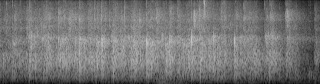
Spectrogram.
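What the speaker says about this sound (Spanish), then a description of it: "Un fuerte aplauso para él, por favor" Sustained applause from an audience at a university sociology event, dense and steady for several seconds, fading slightly at the end.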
